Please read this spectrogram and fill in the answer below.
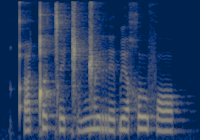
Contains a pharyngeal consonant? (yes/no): no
